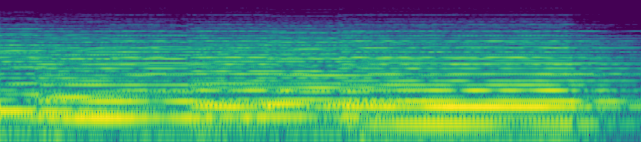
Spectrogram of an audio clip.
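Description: Organ music: slow, held chords that change a few times, fading out near the end.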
